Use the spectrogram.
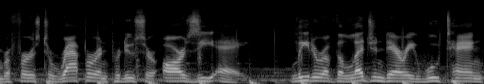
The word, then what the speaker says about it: RZA: research something real quick okay apparently the name is spelled r Za a but it's pronounced RZA so let me introduce you to RZA one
